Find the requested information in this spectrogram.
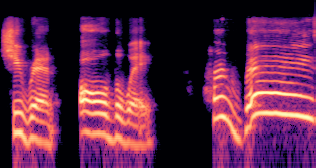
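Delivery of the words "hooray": much higher, louder joyful cheer; happy girl cheering on her way to school. Acted. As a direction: burst out with delight. Girl running to first school day.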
